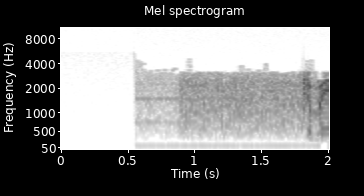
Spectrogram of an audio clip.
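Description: A two-way fire radio transmission. The channel is silent, then opens about half a second in with a steady hiss and a low hum. Just before the end a voice starts calling in over the radio.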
